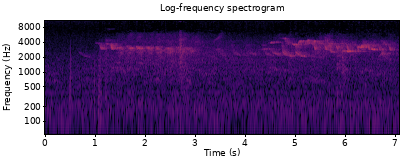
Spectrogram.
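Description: A bird singing: a string of high chirps and quick trills that starts about a second in, over a steady low background hum. Two sharp clicks come just before the song begins.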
